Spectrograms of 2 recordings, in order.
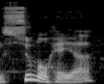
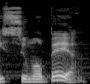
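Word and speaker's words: sumo-beya: heya is pronounced baya therefore instead of saying sumo hiya the correct pronunciation would be sumo baya this rule also applies when talking about a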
